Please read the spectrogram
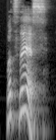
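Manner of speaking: high, puzzled question; puzzled baker. Acted. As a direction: ask suspiciously.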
